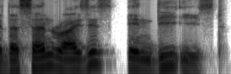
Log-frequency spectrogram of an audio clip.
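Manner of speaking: slow model reading, first "the" as duh, second "the" as dee; "The sun" with duh, "the east" with long dee. Shown as a demonstration. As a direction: demonstrate both sounds of "the", slowly. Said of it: "pronounce करेंगे".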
